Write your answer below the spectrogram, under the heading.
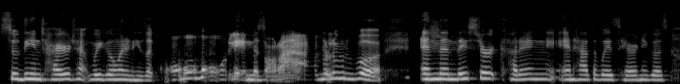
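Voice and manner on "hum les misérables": over-the-top, exaggerated fake French accent. Retelling how dad faked speaking french at the movie, in an exaggerated french accent. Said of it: "in an exaggerated French accent".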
